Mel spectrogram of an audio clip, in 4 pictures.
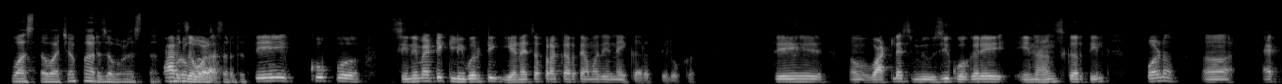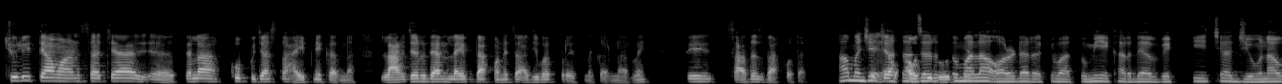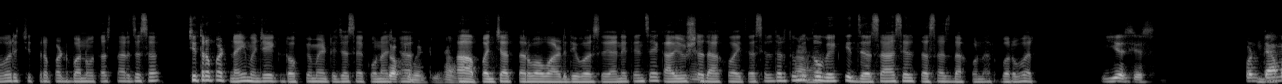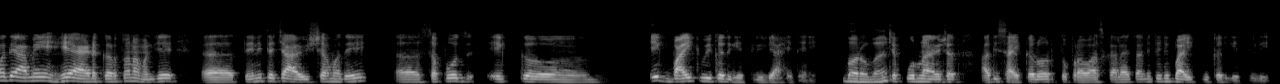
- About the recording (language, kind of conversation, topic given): Marathi, podcast, तुमची सर्जनशील प्रक्रिया साध्या शब्दांत सांगाल का?
- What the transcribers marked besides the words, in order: in English: "सिनेमॅटिक लिबर्टी"; other background noise; in English: "म्युझिक"; in English: "एन्हान्स"; in English: "ॲक्चुअली"; in English: "हाइप"; in English: "लार्जर दॅन लाइफ"; in English: "ऑर्डर"; "एखाद्या" said as "एखारद्या"; in English: "डॉक्युमेंटरी"; in English: "डॉक्युमेंटरी"; in English: "येस, येस"; in English: "एड"; in English: "सपोज"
